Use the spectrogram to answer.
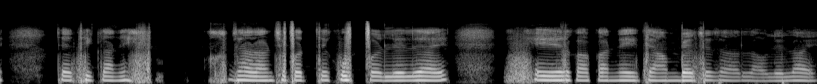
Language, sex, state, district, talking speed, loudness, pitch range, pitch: Marathi, female, Maharashtra, Chandrapur, 105 wpm, -18 LUFS, 180-195 Hz, 185 Hz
